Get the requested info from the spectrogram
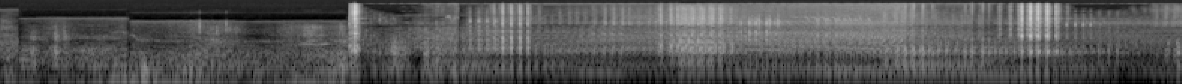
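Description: A kick scooter's wheels and deck hitting the concrete coping and surface of a skate bowl: a sharp knock about two and a half seconds in, rattling and scraping bursts after it, and another loud knock near the end.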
